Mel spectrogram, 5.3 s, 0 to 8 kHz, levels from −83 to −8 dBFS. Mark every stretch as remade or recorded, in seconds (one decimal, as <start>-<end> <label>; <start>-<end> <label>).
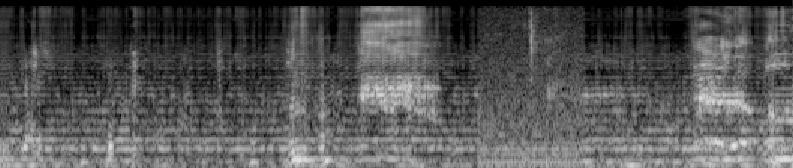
0.0-3.2 remade; 3.2-3.9 recorded; 3.9-5.3 remade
